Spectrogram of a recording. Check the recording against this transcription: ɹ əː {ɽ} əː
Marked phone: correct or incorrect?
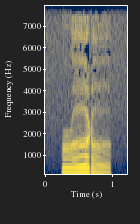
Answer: correct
